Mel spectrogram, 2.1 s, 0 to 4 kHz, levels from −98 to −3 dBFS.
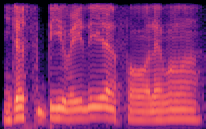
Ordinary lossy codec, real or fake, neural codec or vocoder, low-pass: none; fake; codec, 16 kHz in and 24 kHz out, 0.4 kbps, LongCat-Audio-Codec, two codebook decoder; 3.6 kHz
